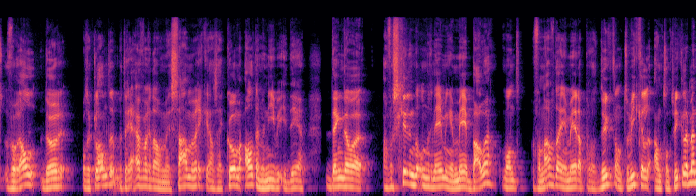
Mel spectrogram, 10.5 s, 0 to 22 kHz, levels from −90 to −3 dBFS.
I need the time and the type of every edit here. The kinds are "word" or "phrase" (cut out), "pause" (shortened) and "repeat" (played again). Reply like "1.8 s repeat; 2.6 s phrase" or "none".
none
